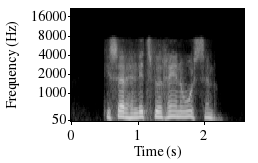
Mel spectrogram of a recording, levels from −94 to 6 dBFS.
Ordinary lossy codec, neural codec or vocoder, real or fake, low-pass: Opus, 16 kbps; codec, 16 kHz, 0.5 kbps, X-Codec, WavLM features, trained on Multilingual LibriSpeech; fake; 7.2 kHz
